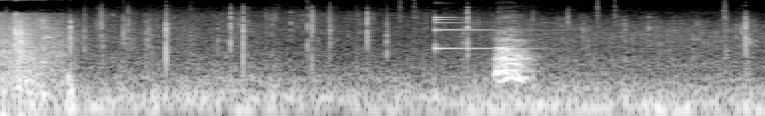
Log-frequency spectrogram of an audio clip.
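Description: Dog in the Minecraft video game giving a couple of short, light barks, with faint background game sounds and no talk.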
